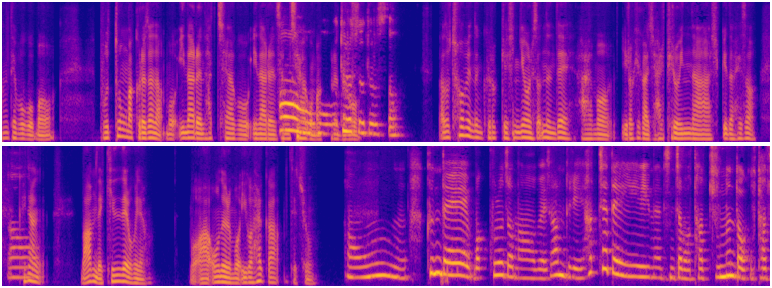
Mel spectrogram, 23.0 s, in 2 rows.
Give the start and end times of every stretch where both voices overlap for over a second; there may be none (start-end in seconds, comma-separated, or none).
4.1-5.4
